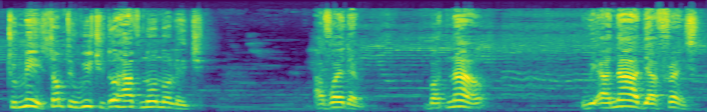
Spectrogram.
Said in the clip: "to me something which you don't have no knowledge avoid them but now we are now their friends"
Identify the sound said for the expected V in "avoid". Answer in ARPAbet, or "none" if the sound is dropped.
V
